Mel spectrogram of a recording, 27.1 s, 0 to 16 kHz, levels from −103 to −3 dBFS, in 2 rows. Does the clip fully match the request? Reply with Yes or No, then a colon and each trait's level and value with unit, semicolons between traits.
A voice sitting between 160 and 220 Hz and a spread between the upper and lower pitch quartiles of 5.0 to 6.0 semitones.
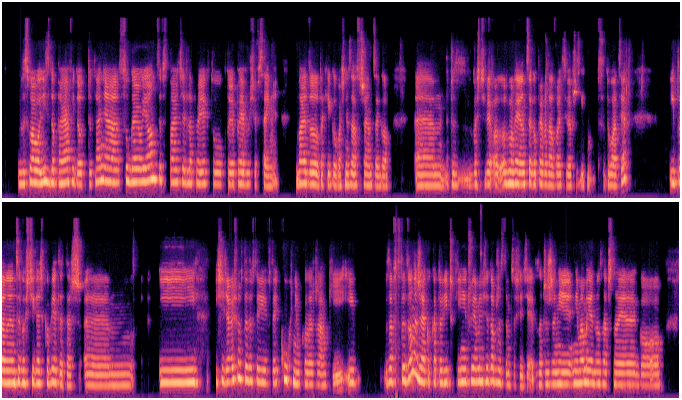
No: high, 190 Hz; average, 3.5 semitones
